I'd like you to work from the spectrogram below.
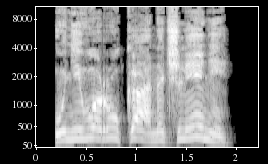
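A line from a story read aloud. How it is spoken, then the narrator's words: Shouted back. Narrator (Russian): крикнула в ответ Розали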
